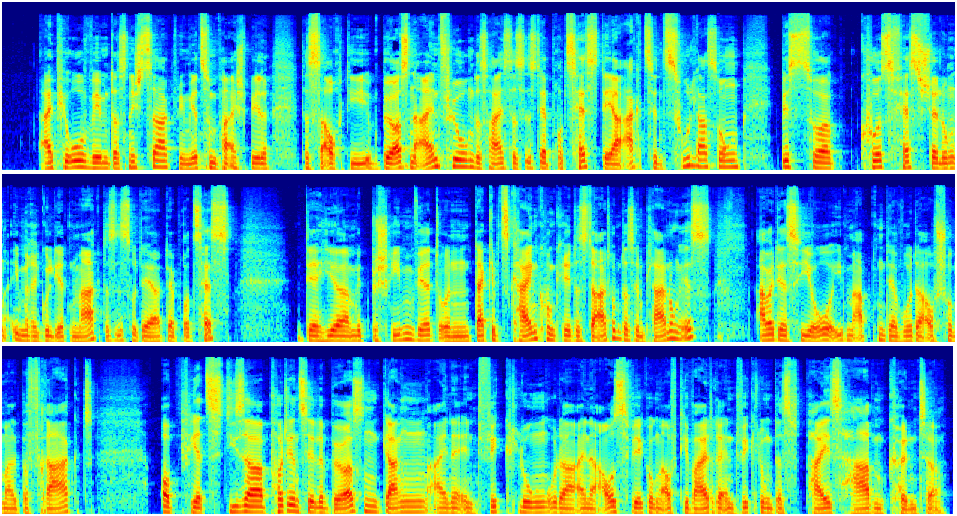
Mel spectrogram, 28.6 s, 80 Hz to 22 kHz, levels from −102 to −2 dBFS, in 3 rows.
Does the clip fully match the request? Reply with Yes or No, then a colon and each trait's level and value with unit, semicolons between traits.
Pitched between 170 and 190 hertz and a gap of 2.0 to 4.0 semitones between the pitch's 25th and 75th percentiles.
No: low, 120 Hz; average, 3.0 semitones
